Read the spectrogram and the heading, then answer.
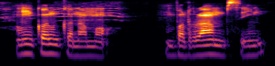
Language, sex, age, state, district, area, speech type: Odia, male, 45-60, Odisha, Nuapada, rural, spontaneous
